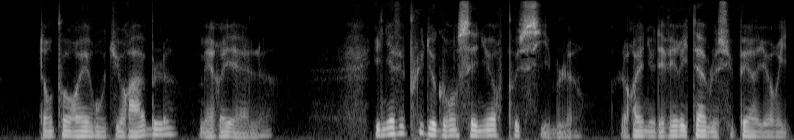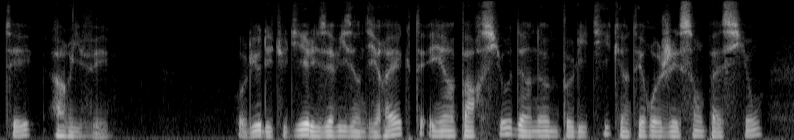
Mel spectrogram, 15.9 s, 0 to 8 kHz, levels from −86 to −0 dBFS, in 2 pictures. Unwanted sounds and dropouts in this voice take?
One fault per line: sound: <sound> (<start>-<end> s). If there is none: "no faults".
no faults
